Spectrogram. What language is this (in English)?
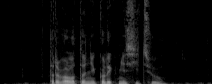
Czech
